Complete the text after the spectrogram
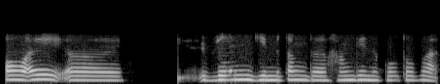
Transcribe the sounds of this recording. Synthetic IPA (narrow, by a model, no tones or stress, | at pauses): ɔɐj | ɾenɡimɐtaŋdɐhaŋɡenɐkɔltawbɐ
